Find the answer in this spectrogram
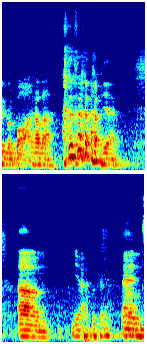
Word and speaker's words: Rabat: is now working at the Israeli embassy in Rabat, which is the capital. Oh, that's how you pronounce it.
